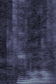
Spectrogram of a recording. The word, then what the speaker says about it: kimono: Kimono. – Usually Western people put accent first, kimono. But kimono is not the correct pronunciation. We Japanese people pronounce it in a very flat manner.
